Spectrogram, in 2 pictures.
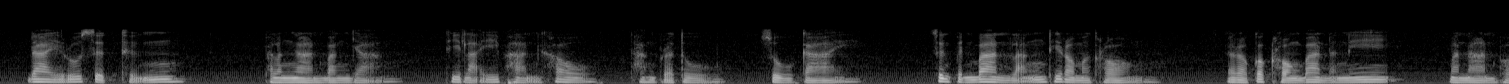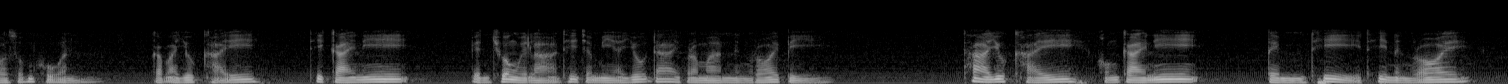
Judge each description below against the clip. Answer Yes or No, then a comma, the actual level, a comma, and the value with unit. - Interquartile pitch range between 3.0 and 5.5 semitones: No, narrow, 2.4 semitones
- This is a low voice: Yes, low, 105 Hz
